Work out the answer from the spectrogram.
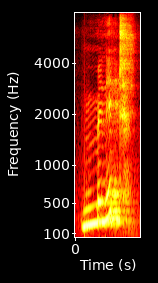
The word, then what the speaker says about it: minute: set of words m-i-n-u-t-e now this has two different pronunciations the spelling is the same but two different pronunciations and the meaning will also get changed minute and minute so minute is referred to time and minute means something that is very small like minute details so how do we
